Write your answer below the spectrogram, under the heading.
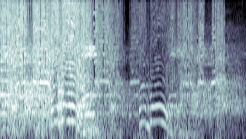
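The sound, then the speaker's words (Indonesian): A crowd chants the takbir, "Allahu Akbar", at an Islamic religious gathering. Loud unison shouts come in a few repeated bursts, each rising and falling in pitch. “Yuk kita sambut beliau dengan takbir.”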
